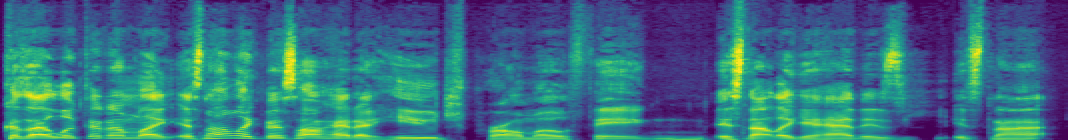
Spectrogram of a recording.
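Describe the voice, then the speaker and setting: A man's voice: medium pitch, moderate pace, no echo, clean studio sound. A man co-hosting a podcast in casual, joking chat, sarcastic and swearing freely. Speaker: podcast co-host.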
